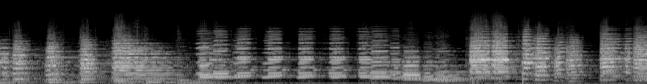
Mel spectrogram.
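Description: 1930s swing dance band playing an instrumental passage, with the brass leading. Short notes give way to longer held notes in the middle, and a brighter run of notes comes near the end.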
